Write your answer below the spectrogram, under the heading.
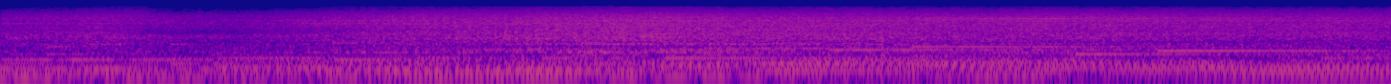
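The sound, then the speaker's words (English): A passing vehicle gives off a steady, low engine drone with slowly drifting tonal hum, holding an even level without a clear swell throughout. “Thanks a lot, random vehicle. Now they can totally hear me, if they couldn't before.”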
